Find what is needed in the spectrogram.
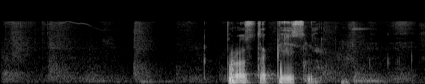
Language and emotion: Russian, neutral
